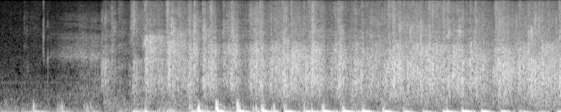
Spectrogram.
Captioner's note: audience clapping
